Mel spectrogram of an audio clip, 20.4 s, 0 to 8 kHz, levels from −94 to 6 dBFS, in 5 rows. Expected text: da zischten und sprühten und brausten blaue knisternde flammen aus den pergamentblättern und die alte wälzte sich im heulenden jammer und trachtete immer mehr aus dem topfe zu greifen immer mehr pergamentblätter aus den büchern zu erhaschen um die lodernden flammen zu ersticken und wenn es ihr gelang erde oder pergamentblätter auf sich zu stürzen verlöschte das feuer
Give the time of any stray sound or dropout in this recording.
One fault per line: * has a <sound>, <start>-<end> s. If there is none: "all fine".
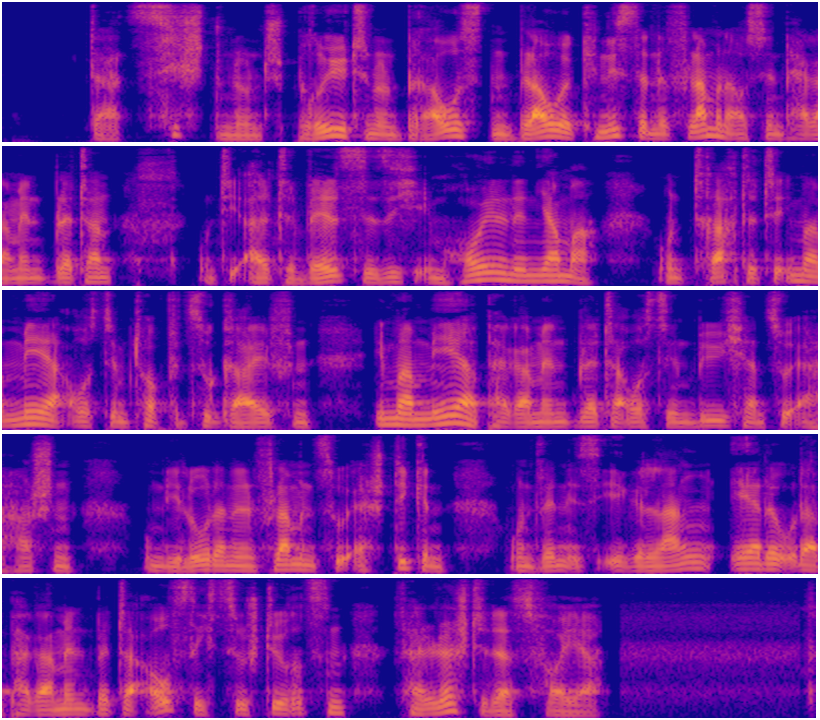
all fine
